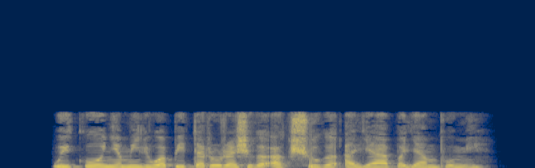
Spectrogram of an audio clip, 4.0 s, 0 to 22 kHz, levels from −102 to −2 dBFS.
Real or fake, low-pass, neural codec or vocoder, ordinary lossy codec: real; 7.2 kHz; none; MP3, 64 kbps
